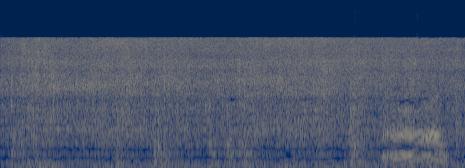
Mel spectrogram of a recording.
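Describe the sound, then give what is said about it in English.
Tofu frying and browning in a hot pan, with a steady, dense sizzle and crackle that continues evenly throughout, fairly loud, with no talking. “That is cooking wonderful, huh? Yep. Looks like it's kind of getting brown.”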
